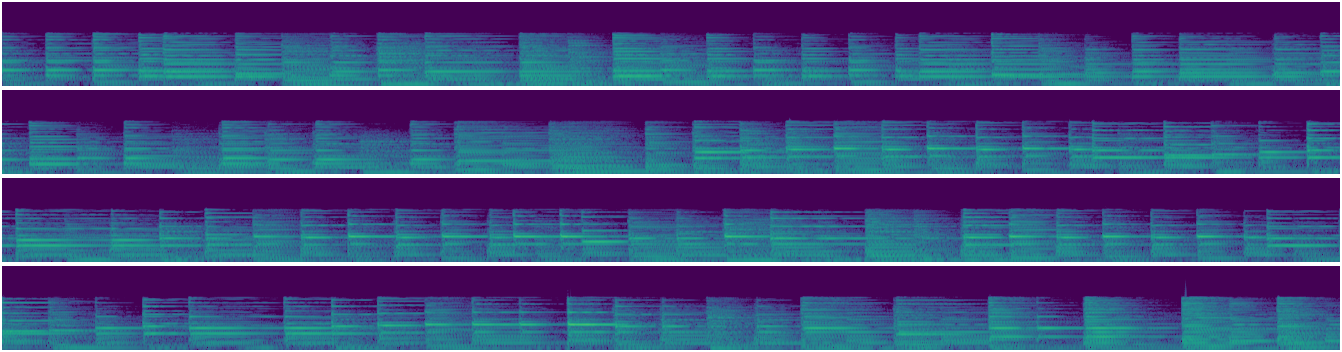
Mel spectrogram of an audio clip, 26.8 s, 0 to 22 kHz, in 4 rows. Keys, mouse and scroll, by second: 0.0 scroll down 1, 1.4 scroll up 2, 2.7 click, 3.1 click, 3.3 double click, 4.9 click, 5.9 click, 8.8 scroll down 2, 13.4 scroll up 2, 16.1 click, 16.9 click, 17.6 scroll down 1, 20.0 click, 20.3 click, 21.3 click, 24.7 click, 25.6 click.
